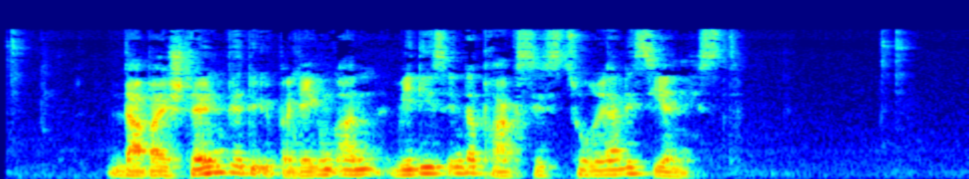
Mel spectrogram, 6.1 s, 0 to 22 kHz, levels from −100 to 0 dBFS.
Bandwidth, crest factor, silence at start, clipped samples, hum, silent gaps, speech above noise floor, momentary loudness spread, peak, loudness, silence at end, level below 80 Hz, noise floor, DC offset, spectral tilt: 11.5 kHz; 20 dB; 0.65 s; under 0.1%; none; none; 47 dB; 13 LU; -6 dBFS; -25 LUFS; 1.55 s; -46 dBFS; -72 dBFS; under 0.1%; -5.5 dB/octave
